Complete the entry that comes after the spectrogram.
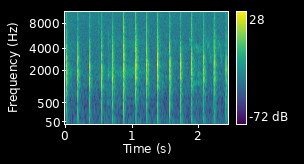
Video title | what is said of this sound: WHEN Renovation Plans Go Wrong: Our Barn Conversion Story | you can hear all the way down that there's there's there's a void behind it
